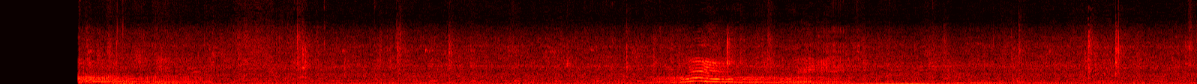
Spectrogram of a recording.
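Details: Hungry kitten eating greedily and fast, with a steady low hum throughout, scattered soft clicks and smacks, and one short rising-falling meow near the middle.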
